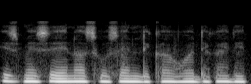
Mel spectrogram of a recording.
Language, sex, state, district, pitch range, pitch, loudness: Hindi, male, Arunachal Pradesh, Papum Pare, 125-135 Hz, 130 Hz, -13 LUFS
